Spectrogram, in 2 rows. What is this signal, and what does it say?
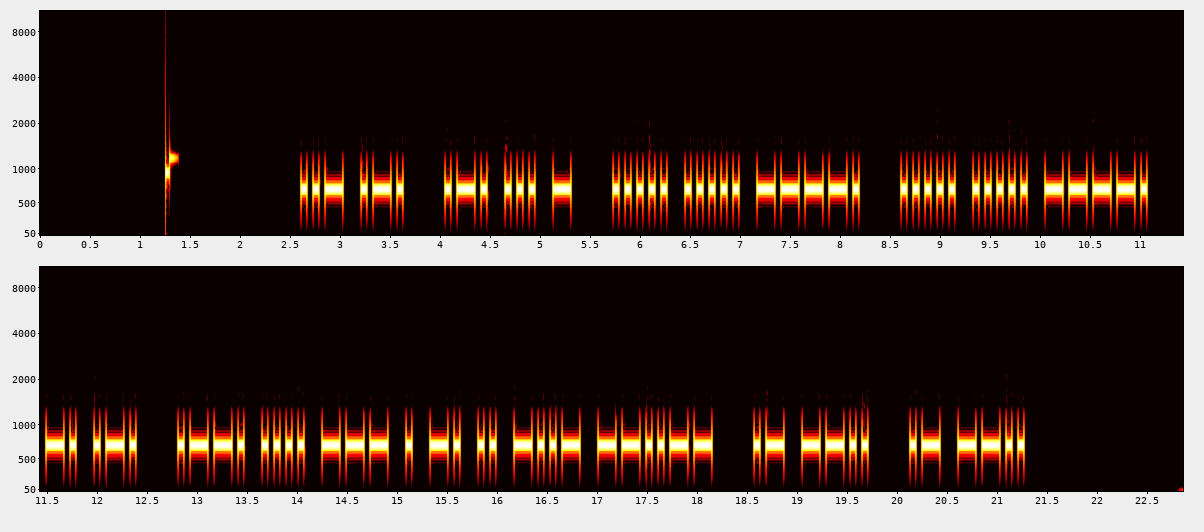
Morse code, heard as a keyed tone, about 20 wpm, 700 Hz. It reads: UR RST 559 559 NR PHOENIX, AZ AZ
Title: Practice QSO - Exchange 1 - Beginning - 20wpm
